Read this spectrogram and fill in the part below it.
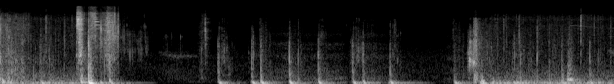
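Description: A bowstring snaps as an arrow is shot.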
